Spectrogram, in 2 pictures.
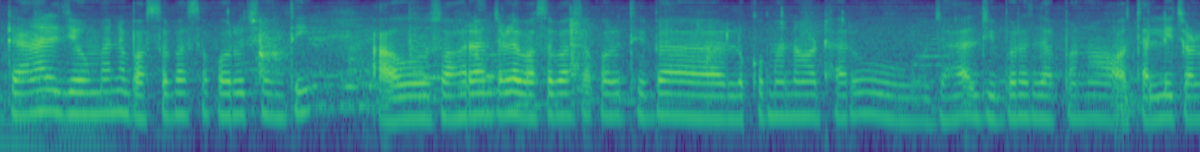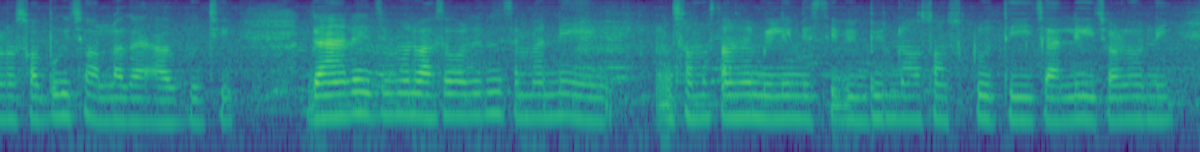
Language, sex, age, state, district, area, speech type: Odia, female, 18-30, Odisha, Ganjam, urban, spontaneous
